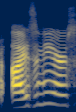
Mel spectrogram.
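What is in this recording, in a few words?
English Tf Eyes, English, female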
